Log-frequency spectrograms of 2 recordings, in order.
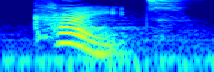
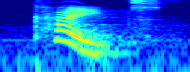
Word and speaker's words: kite: in the word kite you can see the silent e pattern at work i kite the e gave up its sound to make the eye say its name kite here are some practice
